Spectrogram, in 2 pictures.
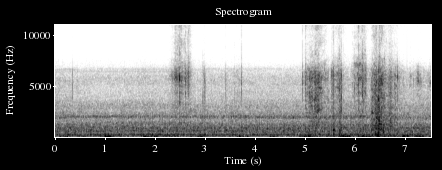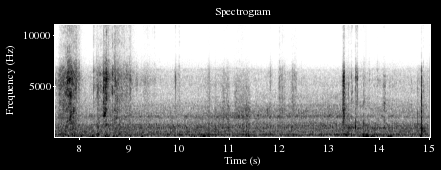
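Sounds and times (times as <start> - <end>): packaging rustling and scraping: 2.3 - 3.7, 5.0 - 12.4.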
